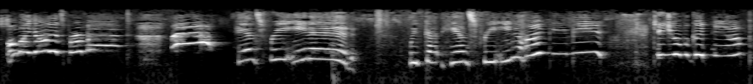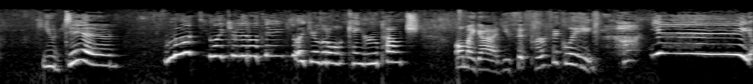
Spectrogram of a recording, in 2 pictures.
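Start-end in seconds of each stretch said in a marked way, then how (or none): 0.1-2.7 very high, loud squeals of joy; delighted squeal. Real, not acted. Owner squealing as the pet fits the pocket. 3.0-14.7 very high cooing pet voice. Real, not acted. Owner cooing at Enid in her pocket, high baby talk. 17.2-18.8 very high loud yay; joyful cheer. Real, not acted. Owner cheering as Enid settles, high joyful yay.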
